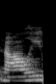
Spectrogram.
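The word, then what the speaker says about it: NAILE: Everybody pronounces it different, but I pronounce it Nolly.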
